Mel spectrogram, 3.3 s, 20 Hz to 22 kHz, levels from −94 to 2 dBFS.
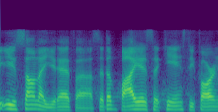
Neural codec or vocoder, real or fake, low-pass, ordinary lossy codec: codec, 16 kHz, 0.5 kbps, FunCodec, trained on Chinese and English, 25 frames a second; fake; 7.2 kHz; AAC, 48 kbps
